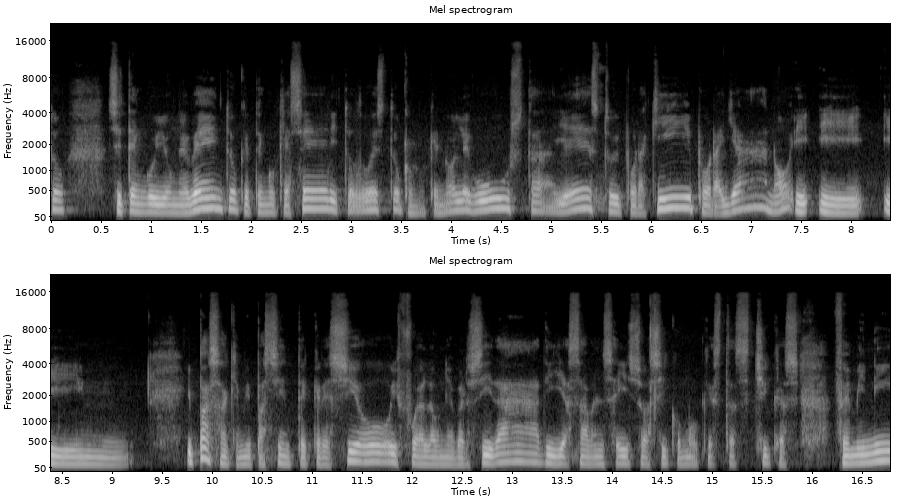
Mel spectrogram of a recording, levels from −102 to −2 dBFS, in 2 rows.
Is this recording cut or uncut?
cut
